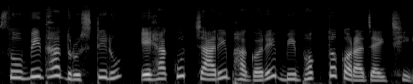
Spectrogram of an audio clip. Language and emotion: Odia, neutral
